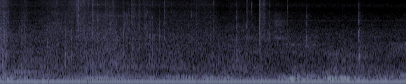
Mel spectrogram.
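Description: A steady low hum with faint, indistinct room noise.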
